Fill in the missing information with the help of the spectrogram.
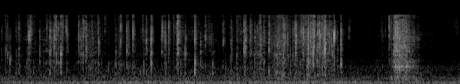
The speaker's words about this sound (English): I mean, pardon me if I'm munching on a little Robert Irvine freaking protein bar. Tastes like a Kit Kat. Better for you, though.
